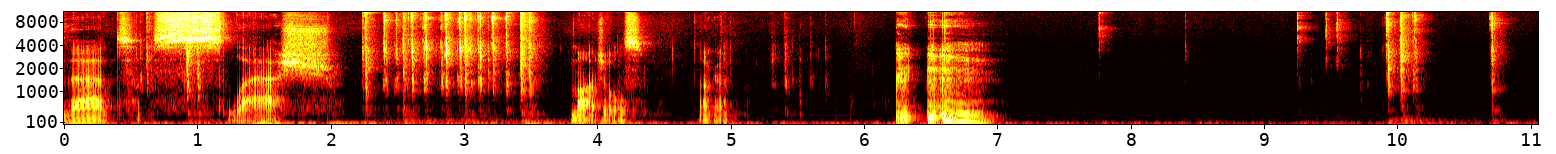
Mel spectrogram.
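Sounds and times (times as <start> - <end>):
man clearing his throat: 6.2 - 7.1.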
